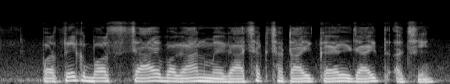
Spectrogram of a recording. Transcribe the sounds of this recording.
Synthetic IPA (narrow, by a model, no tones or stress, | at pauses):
pɾət̪ekbəɾst͡ʃajbəɡanmeɡat͡ʃʰəkt͡ʃʰəʈaikəeld͡ʒajt̪ət͡ʃʰḭ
